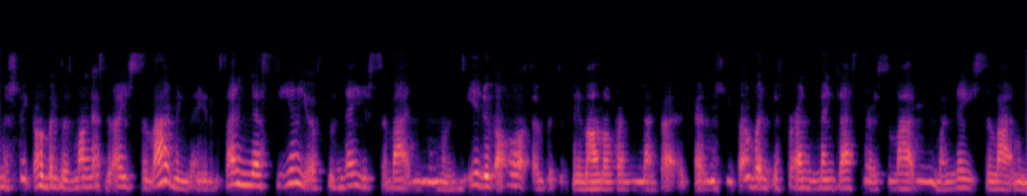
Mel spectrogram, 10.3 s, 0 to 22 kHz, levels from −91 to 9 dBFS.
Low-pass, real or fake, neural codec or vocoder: 7.2 kHz; fake; codec, 24 kHz, 0.9 kbps, WavTokenizer, small release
